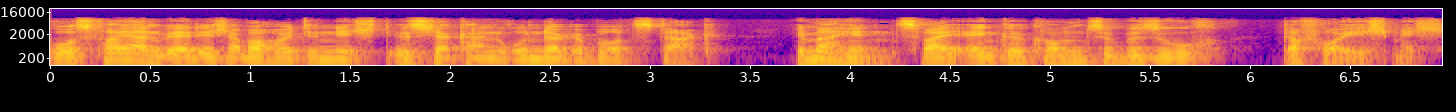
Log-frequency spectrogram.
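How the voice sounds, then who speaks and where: At a moderate pace, a man with a plain, everyday voice speaks at a medium pitch with lively intonation. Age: 60s. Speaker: retired pastor. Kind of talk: radio devotional.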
